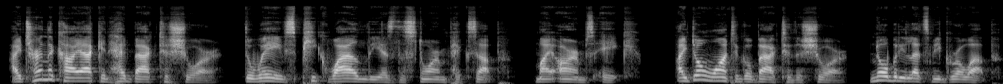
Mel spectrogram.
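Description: Bright-voiced man reading a story. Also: medium pitch. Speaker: audiobook narrator. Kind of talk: scripted narration, short story read aloud.

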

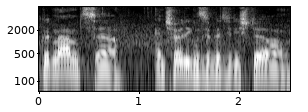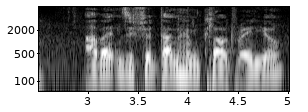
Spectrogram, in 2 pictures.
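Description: An actor playing a polite, inquisitive policeman in a German audio drama, matter-of-fact and calmly suspicious. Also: mid-range voice, brisk, close to an everyday voice.

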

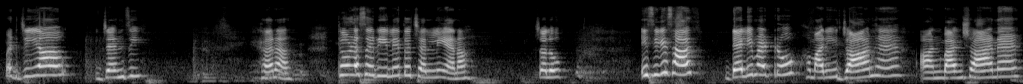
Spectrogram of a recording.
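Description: A woman's voice: very high-pitched, lively intonation, unhurried, pauses often, sharp tone. A young woman doing conversational observational stand-up, repeating phrases for emphasis into a handheld mic. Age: young adult. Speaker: stand-up comedian. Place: small indoor open-mic stage. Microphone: handheld microphone.

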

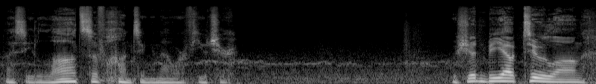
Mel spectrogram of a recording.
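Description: A man's voice: fairly low pitch, lively intonation, slow, a little hiss or hum. A man voicing a tense, decisive survivor leader and protective father in a comic dub. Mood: steady, concerned. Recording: loud music bed under the voice.

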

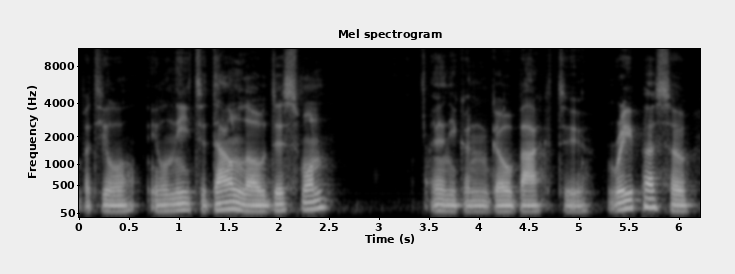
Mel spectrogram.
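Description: A man narrating a software tutorial off the cuff, halting and often repeating words. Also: very deep voice. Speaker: audio editing tutorial presenter.

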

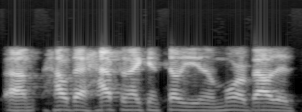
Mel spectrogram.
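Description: A man's voice: medium pitch, little pitch movement, rapid-fire, no echo. A man in his thirties with a Croatian accent, a guest researcher answering interview questions in a chatty way with many fillers and repeats, over a video call from a room with a whiteboard. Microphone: video call earbuds. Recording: tinny phone-like call audio, dry.

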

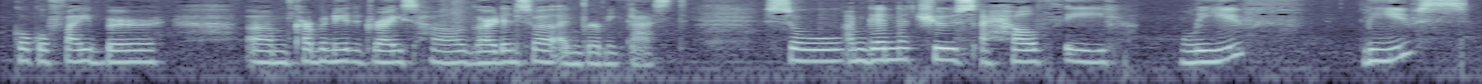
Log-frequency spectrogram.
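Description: A woman's voice: mid-range voice, dark tone. A woman with a Filipino Visayan accent, chatting casually as she demonstrates plant care at a table, mixing English with Tagalog and Bisaya. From Philippines. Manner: chatty, mixes English with Tagalog and Bisaya, talks while working with her hands. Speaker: plant vlogger. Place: indoors at a table with potted plants.

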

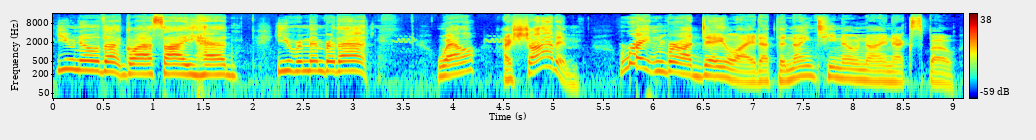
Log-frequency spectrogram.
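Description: A man playing a droll, gossipy gentleman neighbor with a theatrical manner in a period audio drama. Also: high voice, animated, a little slow, clean tone, dry recording. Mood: confiding.

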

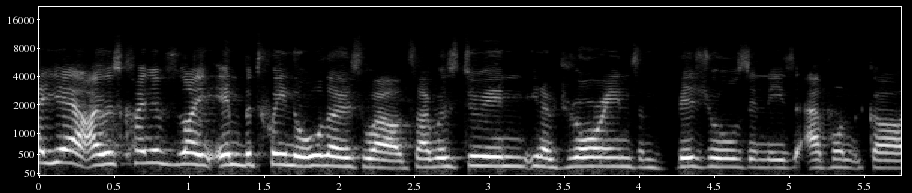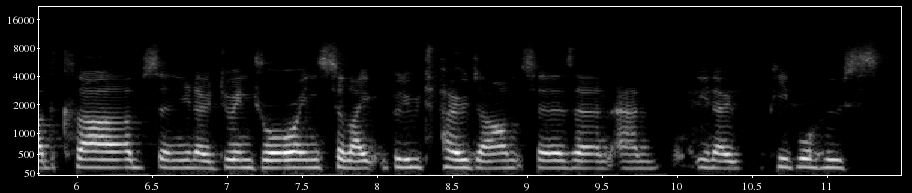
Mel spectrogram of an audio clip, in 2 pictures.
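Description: A woman, talking animatedly as an artist guest over a video call from home, with plenty of "you know"s. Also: fairly low pitch. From Southeast London, England. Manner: animated, gestures a lot, many fillers like "you know". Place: home room with books and artwork behind. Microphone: video call, earphones.

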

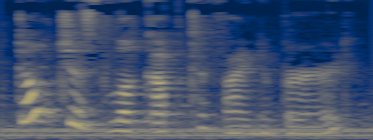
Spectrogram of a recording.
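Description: A young woman hosting a children's story time, reading a picture book aloud in an expressive storyteller's manner. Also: medium pitch, moderate pace. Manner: expressive, animated storyteller, with hushed passages. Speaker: host of a children's read-aloud series. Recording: music behind the voice. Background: background music.

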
